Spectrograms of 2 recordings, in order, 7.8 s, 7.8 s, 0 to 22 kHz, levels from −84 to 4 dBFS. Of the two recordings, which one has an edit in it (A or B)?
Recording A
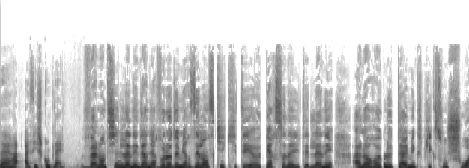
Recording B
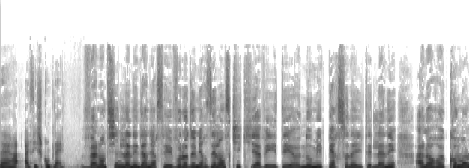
A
